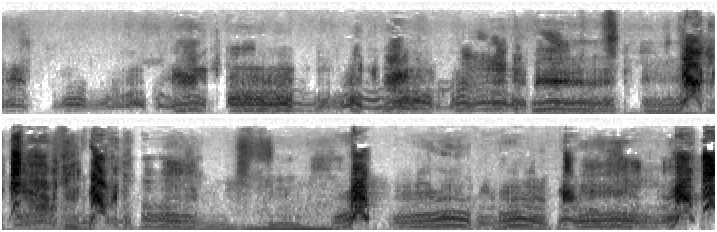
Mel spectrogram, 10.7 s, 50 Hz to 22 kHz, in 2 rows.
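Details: Skye Terrier puppies filmed 5 June 2016, a continuous run of harmonic growling yaps and squeaky yips, overlapping and uneven, with short high clicks and scuffles between them and a low hum near the end.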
